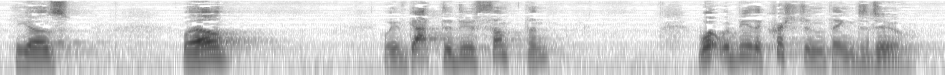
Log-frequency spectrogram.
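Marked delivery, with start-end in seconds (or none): 1.3-6.8 attempted southern drawl, poorly done. Telling a joke, quoting a fisherman: attempted southern drawl. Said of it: "I wish I could do a good southern drawl".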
